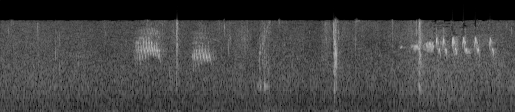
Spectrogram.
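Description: Bird calls: two short high chirps, then a quick run of about eight chirps near the end. A few sharp clicks and a faint steady outdoor hiss run beneath.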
